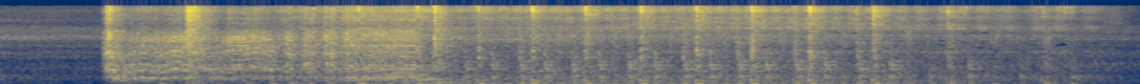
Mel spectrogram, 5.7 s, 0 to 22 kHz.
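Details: Allis-Chalmers WD45 tractor engine, sitting at least 15–20 years, first start after unsticking and coil change, throttle advanced: catches and runs unevenly, stumbling and fading with irregular pops; rough running of long-stored engine.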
